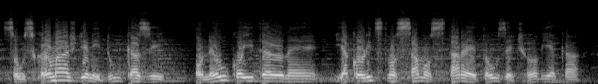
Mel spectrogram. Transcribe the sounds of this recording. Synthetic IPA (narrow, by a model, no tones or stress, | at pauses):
so̞wsxɾo̞maːʒɟɛnɪduːkazɪ | ʔonɛuko̞jɪt̪ɛlnɛːjako̞lɪt͡st̪vosamost̪aɾɛːt̪o̞wzɛt͡ʃlovjɛka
